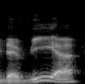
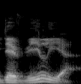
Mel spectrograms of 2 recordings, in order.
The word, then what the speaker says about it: DeVilla: If you're doing it in Spanish, it's DeVía. If you're doing it in Filipino, though, which is I I was born in the Philippines. I'm Filipino. The proper Filipino pronunciation is DeVilya.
